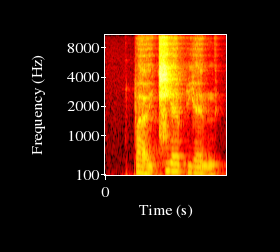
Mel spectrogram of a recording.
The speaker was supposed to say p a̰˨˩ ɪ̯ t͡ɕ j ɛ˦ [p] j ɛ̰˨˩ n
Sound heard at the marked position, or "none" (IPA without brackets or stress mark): p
